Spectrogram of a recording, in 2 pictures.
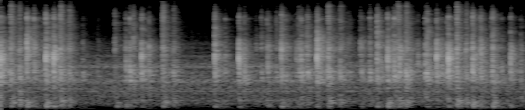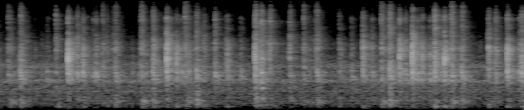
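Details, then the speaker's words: HyperX Alloy FPS Pro mechanical keyboard, Cherry MX Red switches, PBT plastic keycaps, aluminum top plate, typing test: fast uneven bursts of crisp even clacks, no rattle or scratchy keys; sounds healthy. "this sounds pretty good this is cherry mx red switches with pbd plastic keycaps and an aluminum top plate so it's how this keyboard sounds"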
